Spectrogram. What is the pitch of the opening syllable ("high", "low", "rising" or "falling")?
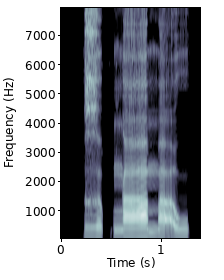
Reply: low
